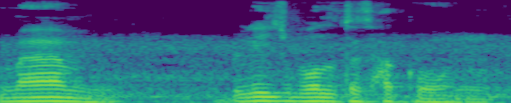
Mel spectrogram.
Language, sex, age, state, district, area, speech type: Bengali, male, 18-30, West Bengal, Uttar Dinajpur, rural, read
